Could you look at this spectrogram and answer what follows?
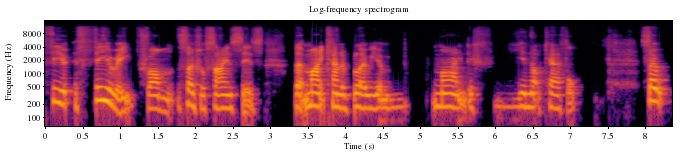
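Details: Stammering in an adult woman who states she stammers, speaking during a conference presentation.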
